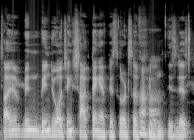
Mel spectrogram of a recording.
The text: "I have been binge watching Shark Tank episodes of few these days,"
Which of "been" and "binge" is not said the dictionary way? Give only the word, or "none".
none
